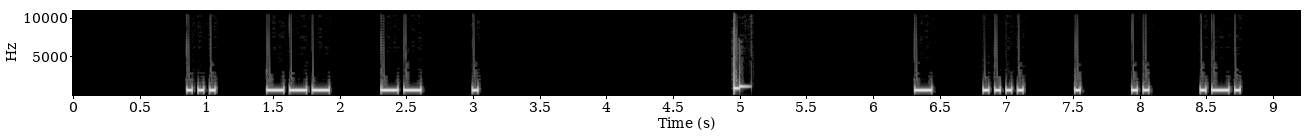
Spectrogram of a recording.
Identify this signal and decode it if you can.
Morse code, heard as a keyed tone, about 28 wpm, spaced as for 16 wpm, 690 Hz. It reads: SOME THEIR
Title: 3x Character Spacing - Top 100 Words - 28wpm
